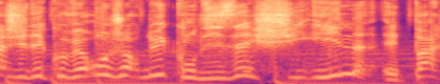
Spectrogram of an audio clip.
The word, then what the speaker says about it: Shein: chinois Shein déjà j'ai découvert aujourd'hui qu'on disait Shein et pas Shine rien que pour ça ça me pète les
